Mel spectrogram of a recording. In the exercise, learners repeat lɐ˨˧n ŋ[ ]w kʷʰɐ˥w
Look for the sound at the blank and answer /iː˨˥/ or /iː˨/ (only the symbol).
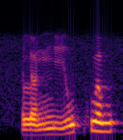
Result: iː˨˥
